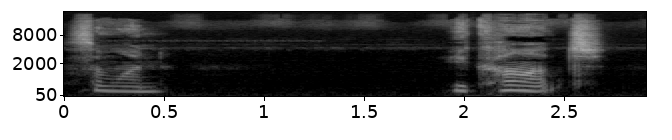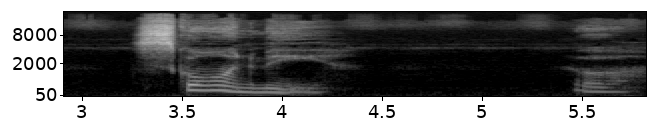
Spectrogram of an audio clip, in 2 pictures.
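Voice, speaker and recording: A woman plays an obsessive superheroine in an ASMR drama, wounded and menacing. She speaks slowly and haltingly, slipping into sweet, breathy whispers. The sound is dry and intimate. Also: on the low side, no echo, exaggerated voice. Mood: wounded, brooding.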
